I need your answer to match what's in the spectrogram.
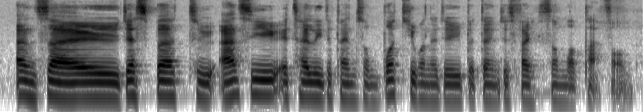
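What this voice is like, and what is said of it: Strained, hoarse voice. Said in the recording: “losing my voice”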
